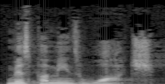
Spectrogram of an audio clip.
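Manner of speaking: normal talking voice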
